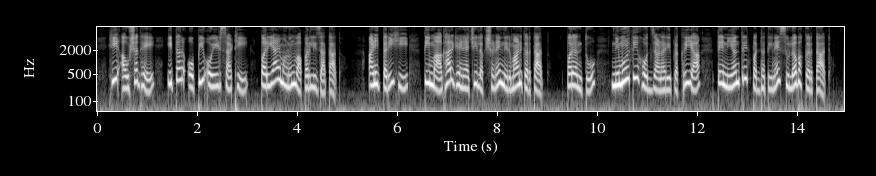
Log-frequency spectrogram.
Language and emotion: Marathi, neutral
